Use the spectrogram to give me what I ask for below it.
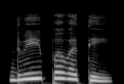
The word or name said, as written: ದ್ವೀಪವತಿ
